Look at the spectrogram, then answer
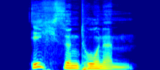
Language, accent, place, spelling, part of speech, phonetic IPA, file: German, Germany, Berlin, ich-syntonem, adjective, [ˈɪçzʏnˌtoːnəm], De-ich-syntonem.ogg
- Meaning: strong dative masculine/neuter singular of ich-synton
